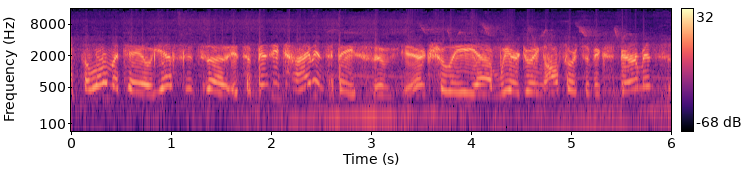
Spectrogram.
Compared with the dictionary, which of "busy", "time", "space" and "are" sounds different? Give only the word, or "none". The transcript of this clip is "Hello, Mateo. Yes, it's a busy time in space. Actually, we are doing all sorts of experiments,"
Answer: none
